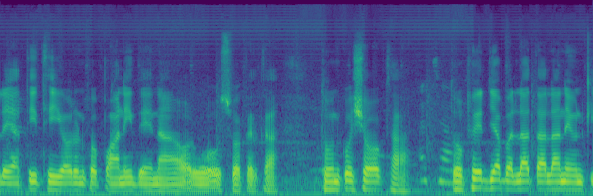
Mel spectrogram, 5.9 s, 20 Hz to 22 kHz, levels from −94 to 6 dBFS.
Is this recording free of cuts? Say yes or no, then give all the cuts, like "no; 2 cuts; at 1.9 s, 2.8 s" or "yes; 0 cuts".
yes; 0 cuts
